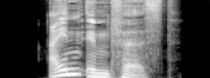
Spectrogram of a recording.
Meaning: second-person singular dependent subjunctive I of einimpfen
- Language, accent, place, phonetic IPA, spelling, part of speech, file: German, Germany, Berlin, [ˈaɪ̯nˌʔɪmp͡fəst], einimpfest, verb, De-einimpfest.ogg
